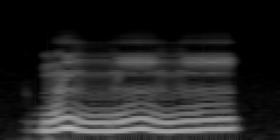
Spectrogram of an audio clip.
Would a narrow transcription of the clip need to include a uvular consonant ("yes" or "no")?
no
